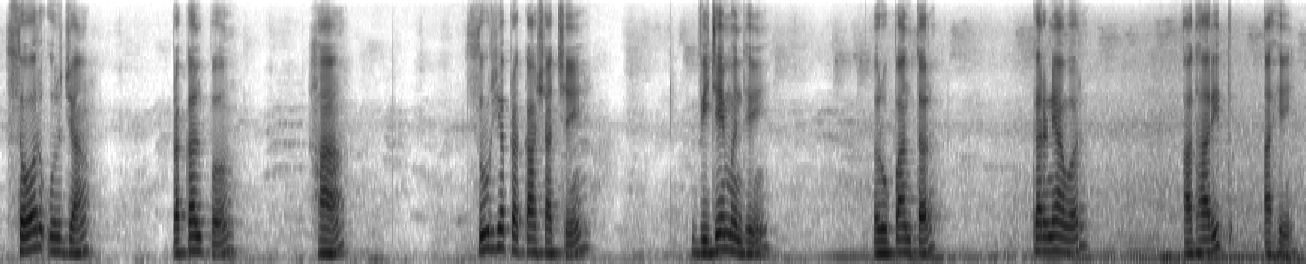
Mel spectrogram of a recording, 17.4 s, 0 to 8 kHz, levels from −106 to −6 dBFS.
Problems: constant background noise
